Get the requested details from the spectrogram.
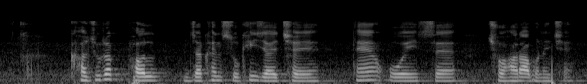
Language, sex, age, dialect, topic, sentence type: Maithili, male, 18-24, Eastern / Thethi, agriculture, statement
